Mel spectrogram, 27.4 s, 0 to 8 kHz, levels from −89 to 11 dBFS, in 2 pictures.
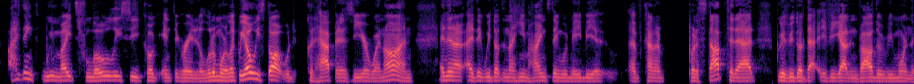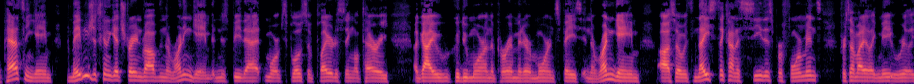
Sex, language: male, English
